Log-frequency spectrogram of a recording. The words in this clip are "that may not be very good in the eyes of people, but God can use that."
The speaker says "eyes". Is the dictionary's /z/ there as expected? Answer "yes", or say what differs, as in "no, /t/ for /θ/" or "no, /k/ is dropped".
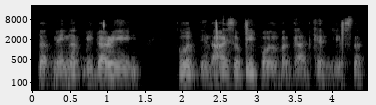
no, /s/ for /z/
